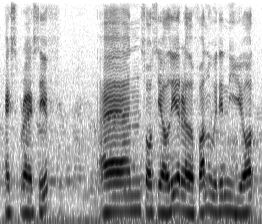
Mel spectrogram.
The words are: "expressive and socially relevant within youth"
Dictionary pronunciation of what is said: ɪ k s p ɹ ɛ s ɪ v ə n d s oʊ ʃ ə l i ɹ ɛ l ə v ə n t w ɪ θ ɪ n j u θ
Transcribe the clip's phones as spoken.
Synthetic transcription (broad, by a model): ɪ k s p ɹ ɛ s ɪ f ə n s oʊ s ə l i ɹ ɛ l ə f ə n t w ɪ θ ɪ n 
